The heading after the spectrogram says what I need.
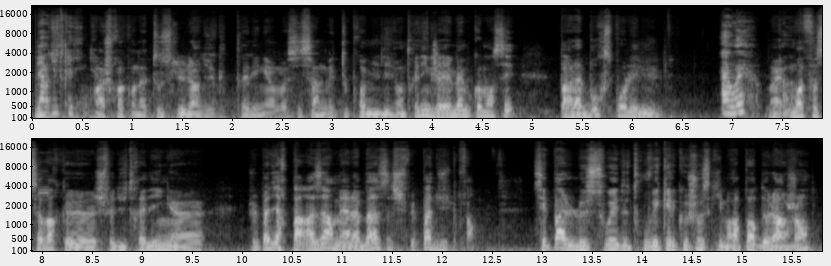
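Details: Adult speakers in conversation (French); ordinary conversational speech.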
